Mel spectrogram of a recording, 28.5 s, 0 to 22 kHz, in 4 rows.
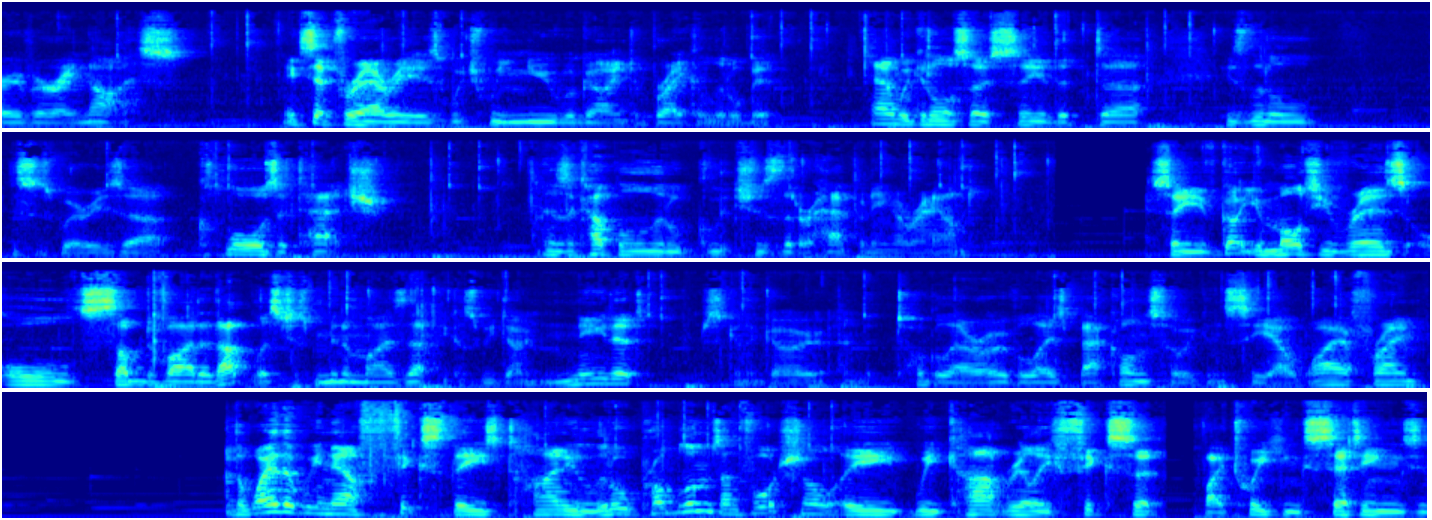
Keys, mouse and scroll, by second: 0.5-1.0 alt+drag, 1.0-1.3 alt+middle drag, 1.3-2.0 scroll up 2, 2.0-2.3 alt+middle drag, 2.3-3.9 alt+drag, 3.9 alt+middle drag, 4.1-4.5 scroll up 4, 4.5-5.1 alt+drag, 5.1-5.5 alt+middle drag, 5.5 scroll up 1, 5.8-7.6 alt+middle drag, 7.6 click, 8.2 click, 8.6-9.8 alt+drag, 9.8 scroll down 3, 10.0-11.2 alt+drag, 11.2-11.5 scroll down 2, 11.5 alt+middle click, 11.8 alt+click, 12.1 alt+middle click, 15.0-15.9 drag, 15.9-16.3 alt+middle drag, 16.3 z, 17.8-18.2 alt+middle drag, 18.2 scroll up 2, 18.5-19.7 alt+drag, 19.7 alt+middle click, 20.0 scroll up 2, 20.4-21.2 alt+middle drag, 21.2 scroll down 1, 21.6-21.9 alt+drag, 21.9 alt+middle click, 22.5-23.4 alt+drag, 23.4 alt+middle drag, 23.7-24.1 scroll up 3, 24.1-24.7 alt+drag, 24.7 alt+middle drag, 24.9-25.7 alt+drag, 25.7-26.5 scroll down 1, 26.5-27.3 scroll down 1, 27.3 scroll down 1, 27.3 alt+middle click, 27.6-28.5 alt+drag.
